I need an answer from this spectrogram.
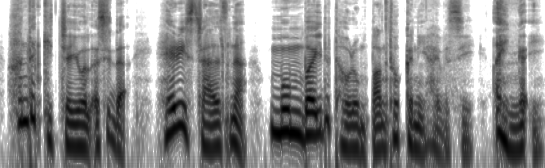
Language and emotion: Manipuri, surprised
